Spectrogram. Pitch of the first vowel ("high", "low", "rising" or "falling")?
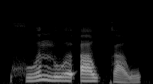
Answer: rising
